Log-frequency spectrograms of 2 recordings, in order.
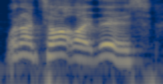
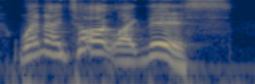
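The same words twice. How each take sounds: First: Higher, lifted untrustworthy tone; insincere high voice. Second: Much higher, slow, untrustworthy; insincere high voice. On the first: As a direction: sound like you can't be trusted. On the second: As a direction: go up high so nobody believes you. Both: Shown as a demonstration. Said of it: "you can't trust a damn thing I'm saying".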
